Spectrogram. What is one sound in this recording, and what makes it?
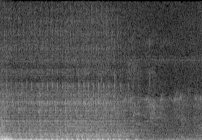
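A motorcycle engine idles with a low throb, then cuts out.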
